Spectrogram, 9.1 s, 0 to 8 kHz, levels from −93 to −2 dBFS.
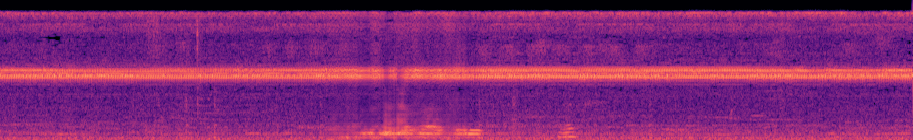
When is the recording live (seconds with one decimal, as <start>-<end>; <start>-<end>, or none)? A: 0.0-3.3; 4.7-9.1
